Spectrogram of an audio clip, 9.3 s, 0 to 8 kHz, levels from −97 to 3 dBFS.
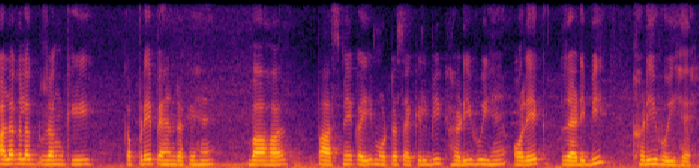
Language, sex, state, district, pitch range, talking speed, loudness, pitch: Hindi, female, Punjab, Pathankot, 190-210 Hz, 150 wpm, -18 LUFS, 195 Hz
